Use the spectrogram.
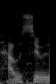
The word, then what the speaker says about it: Hausu: B, also known as, I don't know why I say Hausu, it's house, but in Japanese it's Hausu. It just sounds so much cooler, like Hausu.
